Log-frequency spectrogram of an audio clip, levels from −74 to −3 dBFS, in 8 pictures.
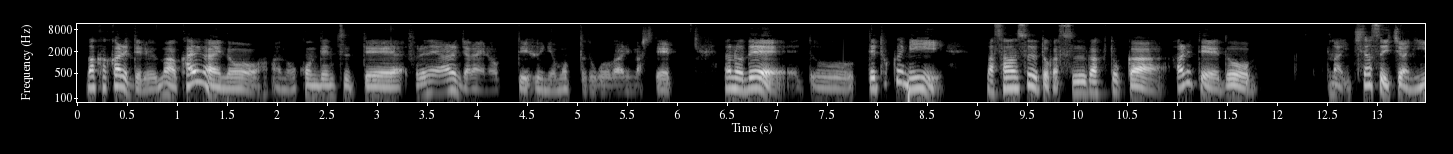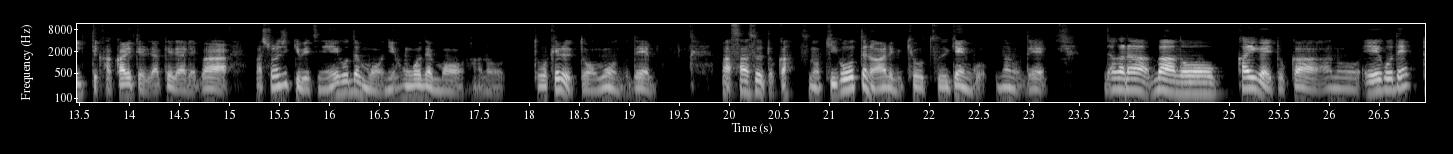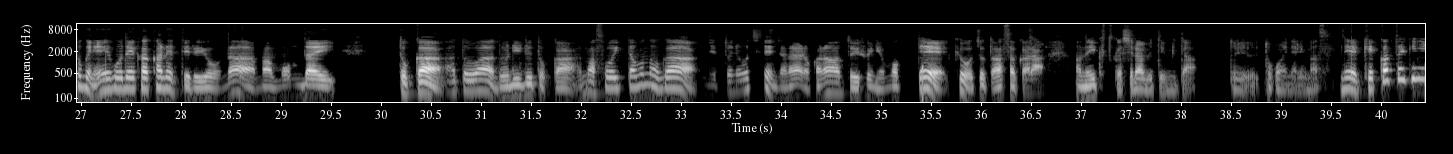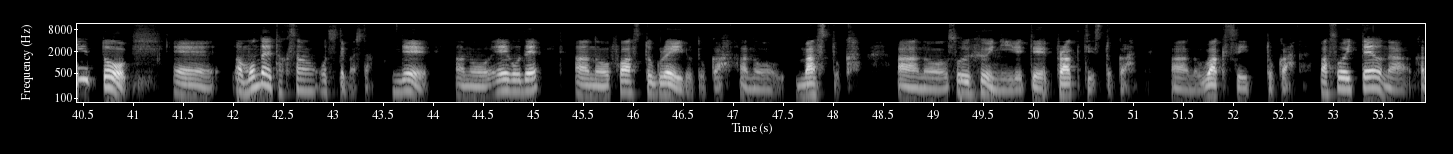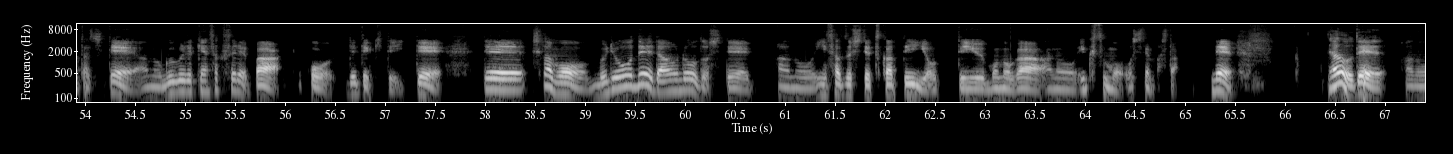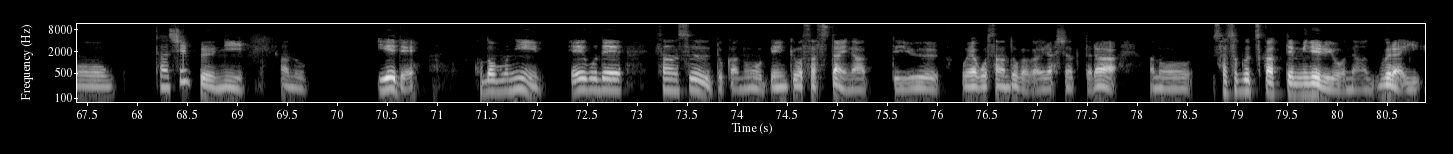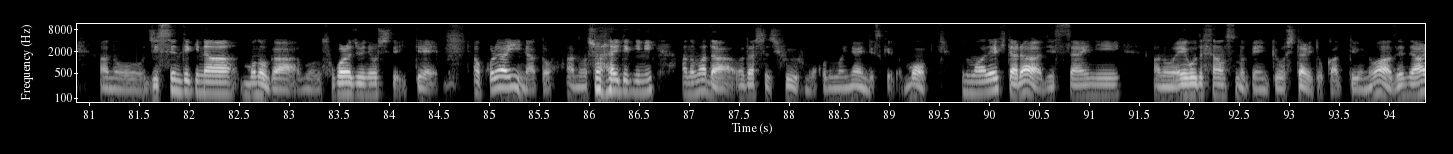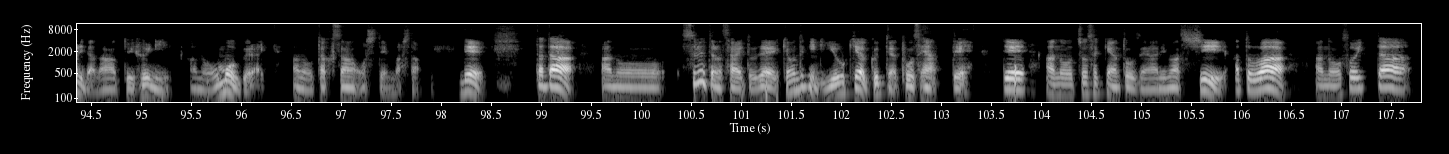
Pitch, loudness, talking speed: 155 Hz, -25 LUFS, 365 characters per minute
